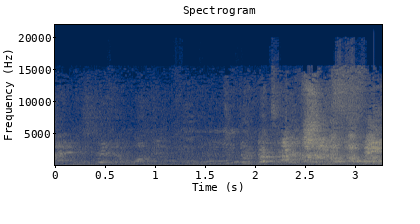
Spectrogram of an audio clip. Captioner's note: sound of agreement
